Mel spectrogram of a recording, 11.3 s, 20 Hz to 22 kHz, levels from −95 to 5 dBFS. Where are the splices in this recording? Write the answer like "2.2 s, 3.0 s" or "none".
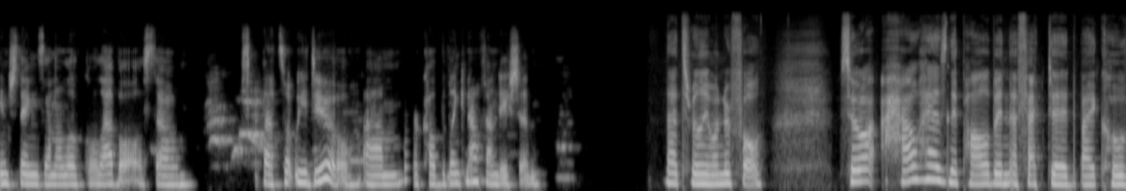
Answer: none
